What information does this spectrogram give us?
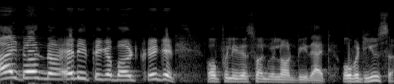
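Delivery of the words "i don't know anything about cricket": fake sobbing, higher. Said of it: "underpants and crying, going".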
